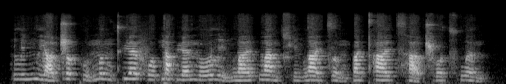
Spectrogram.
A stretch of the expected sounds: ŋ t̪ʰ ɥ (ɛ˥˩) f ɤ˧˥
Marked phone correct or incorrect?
incorrect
